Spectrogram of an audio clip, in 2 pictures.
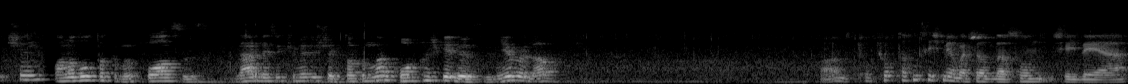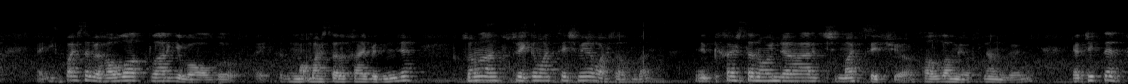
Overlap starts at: none

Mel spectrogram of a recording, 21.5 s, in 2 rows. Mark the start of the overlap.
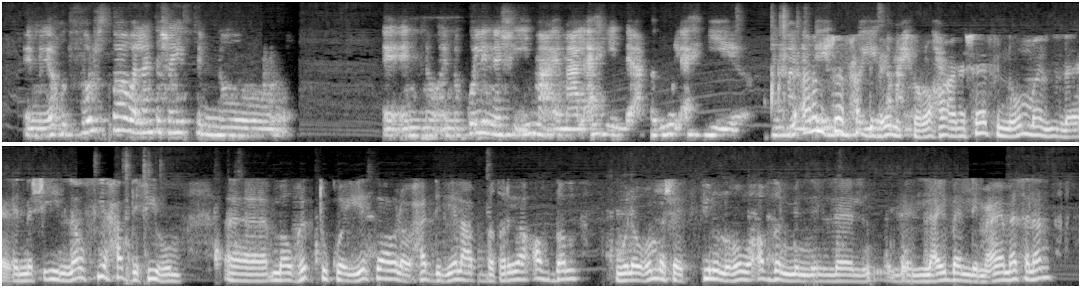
7.9 s

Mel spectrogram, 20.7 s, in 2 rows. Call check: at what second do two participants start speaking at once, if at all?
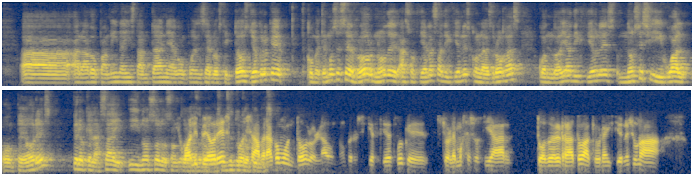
12.9 s

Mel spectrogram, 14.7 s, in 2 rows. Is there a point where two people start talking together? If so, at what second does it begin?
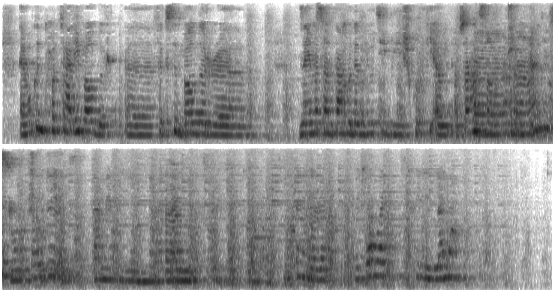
6.3 s

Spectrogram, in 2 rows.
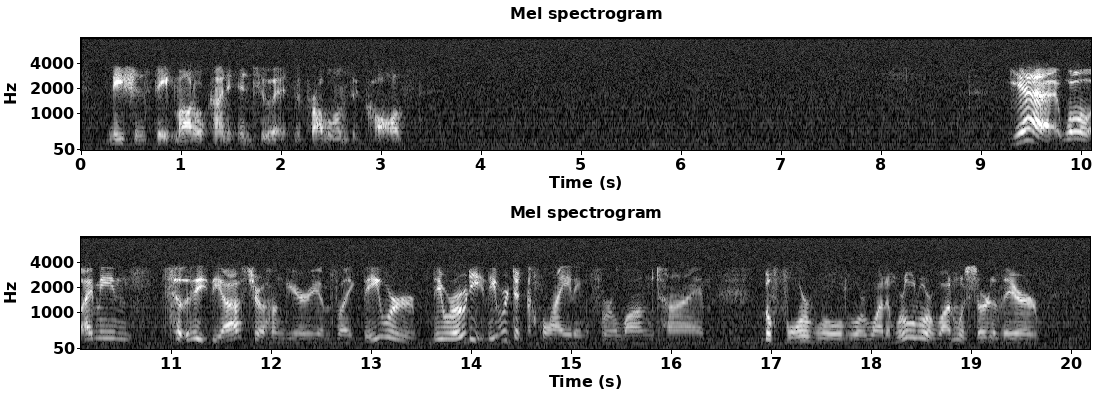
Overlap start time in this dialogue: none

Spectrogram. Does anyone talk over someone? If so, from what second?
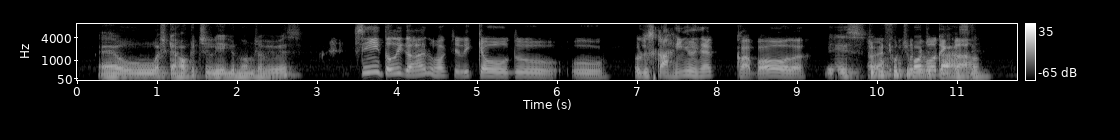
9.9 s

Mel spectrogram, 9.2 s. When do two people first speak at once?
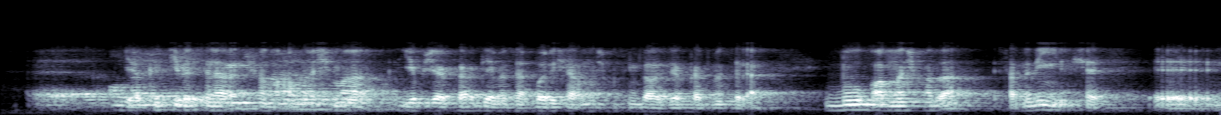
0.9 s

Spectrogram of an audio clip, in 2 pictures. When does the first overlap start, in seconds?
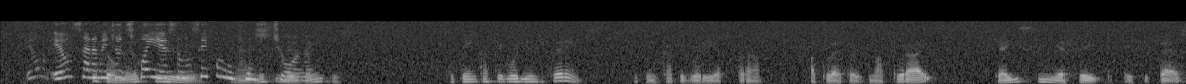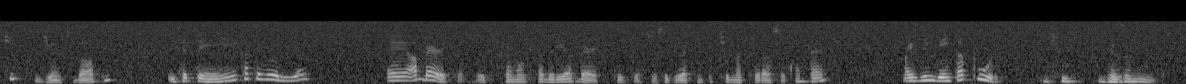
0.9 s

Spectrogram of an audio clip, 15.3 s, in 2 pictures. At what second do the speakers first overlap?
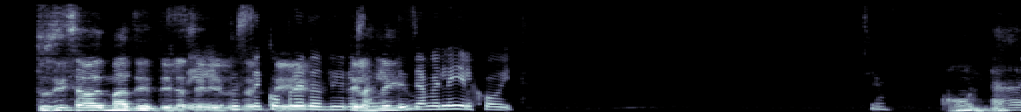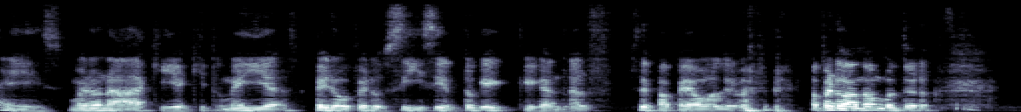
1.4 s

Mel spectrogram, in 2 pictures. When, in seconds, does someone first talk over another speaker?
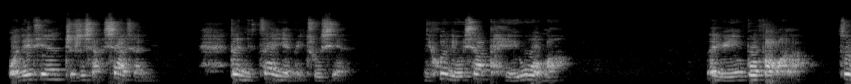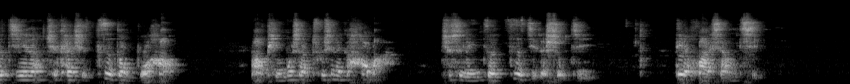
none

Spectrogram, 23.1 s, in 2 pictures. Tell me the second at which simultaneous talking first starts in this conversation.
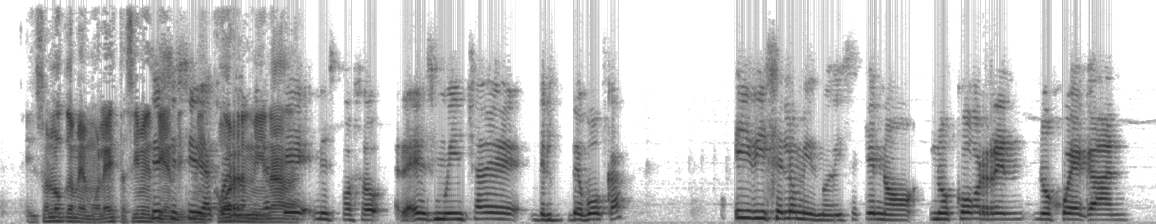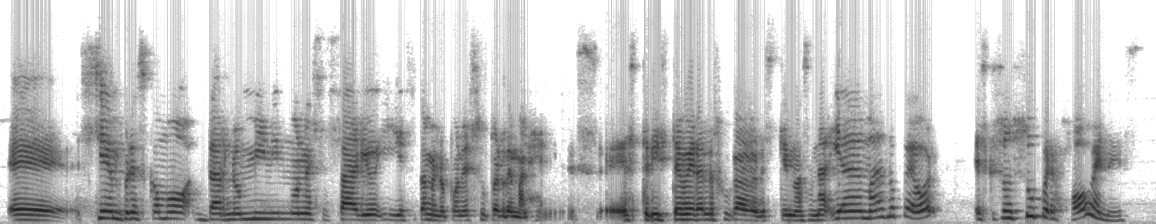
1.5 s

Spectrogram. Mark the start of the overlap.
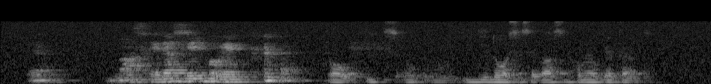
none

